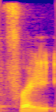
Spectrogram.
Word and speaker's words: Freire: Paulo Freire is his name, or Freire, to get it pronounced, I think, closer to correct.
